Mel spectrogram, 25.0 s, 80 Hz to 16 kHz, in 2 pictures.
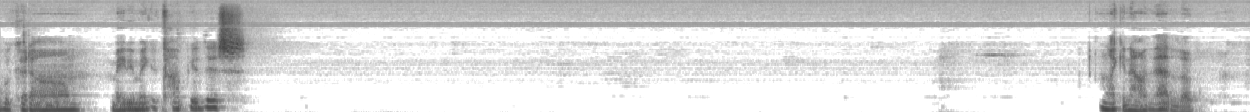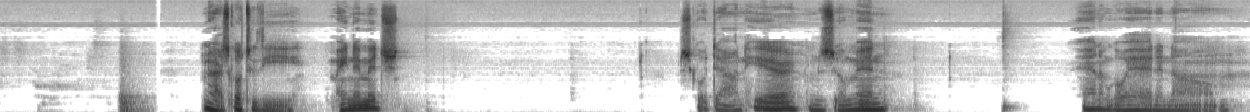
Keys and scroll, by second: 1.7 ctrl+j, 21.1 space.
